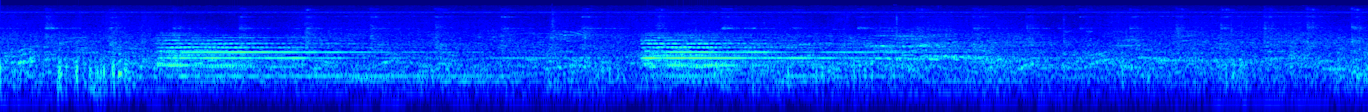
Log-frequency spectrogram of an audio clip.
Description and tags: FX - berenguela dando la media
bell, compostela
